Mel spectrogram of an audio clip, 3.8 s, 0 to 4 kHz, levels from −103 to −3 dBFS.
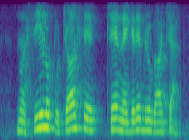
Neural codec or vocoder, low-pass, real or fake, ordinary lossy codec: codec, 16 kHz, 16 kbps, FunCodec, trained on Chinese and English, 50 frames a second; 3.6 kHz; fake; none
